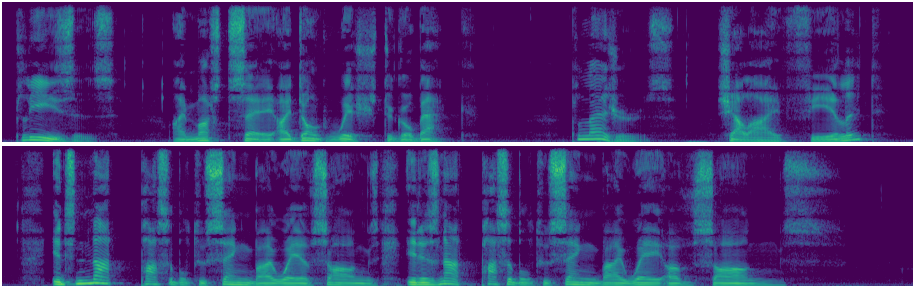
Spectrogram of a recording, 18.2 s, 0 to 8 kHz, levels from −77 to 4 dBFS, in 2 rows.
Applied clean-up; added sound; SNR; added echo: none; none; none; none.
